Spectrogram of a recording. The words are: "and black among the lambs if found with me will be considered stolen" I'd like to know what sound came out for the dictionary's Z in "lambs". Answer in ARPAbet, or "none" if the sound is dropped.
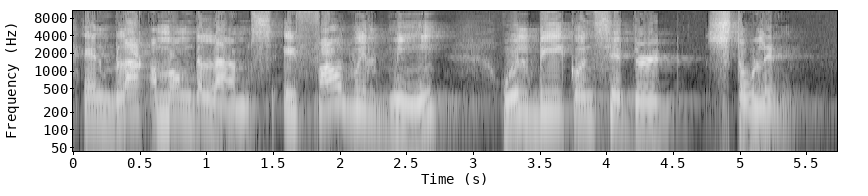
S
